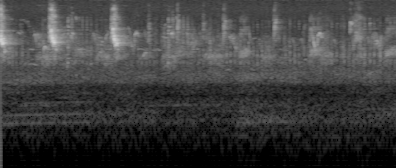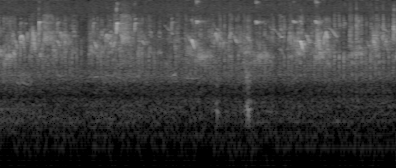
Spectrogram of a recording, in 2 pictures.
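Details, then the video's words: Common starling song: a dense, rambling medley of high chatter, clicks and rattles, broken by two sharp whistles in the opening seconds. "Обыкновенный Скворец"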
